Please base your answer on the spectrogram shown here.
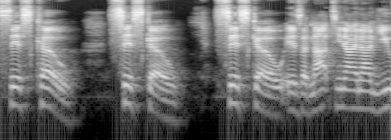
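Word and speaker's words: Sisqó: This is pronounced Cisco.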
